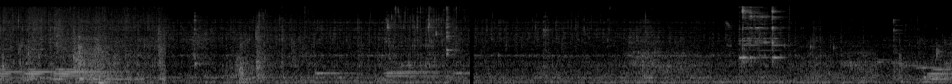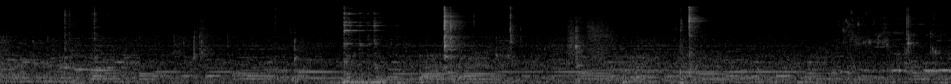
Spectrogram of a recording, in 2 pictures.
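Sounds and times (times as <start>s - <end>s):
water boiling in a pot: 0.0s - 10.2s.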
